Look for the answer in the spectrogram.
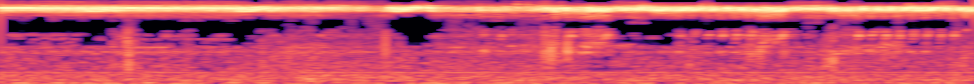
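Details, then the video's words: Cicada chorus heard as relaxing white noise, a constant high sizzling buzz with a slight drop in volume near the middle and soft scattered ticks underneath. "백색소음 마음이 평온해지는 매미소리"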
